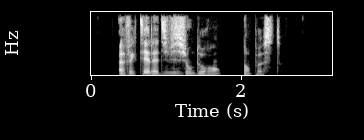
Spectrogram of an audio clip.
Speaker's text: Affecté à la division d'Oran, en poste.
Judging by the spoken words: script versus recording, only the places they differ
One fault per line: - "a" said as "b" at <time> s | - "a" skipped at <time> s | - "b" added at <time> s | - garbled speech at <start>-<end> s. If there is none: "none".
none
